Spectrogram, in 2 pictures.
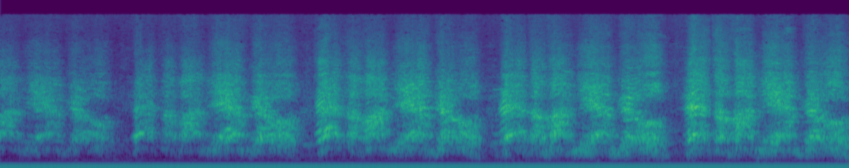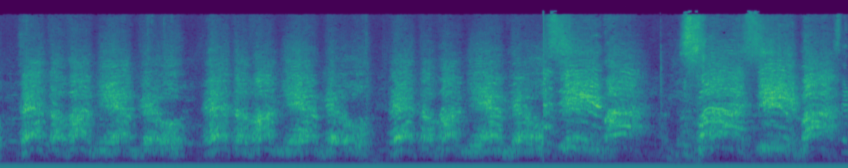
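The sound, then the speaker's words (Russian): A crowd ironically chants "thank you" in Russian at a vice-rector leaving a meeting hall, many voices shouting in loud, rhythmic, repeated bursts that continue without a break. “когда они начнут скандировать «спасибо», это такое это ироническое спасибо.”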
